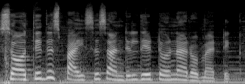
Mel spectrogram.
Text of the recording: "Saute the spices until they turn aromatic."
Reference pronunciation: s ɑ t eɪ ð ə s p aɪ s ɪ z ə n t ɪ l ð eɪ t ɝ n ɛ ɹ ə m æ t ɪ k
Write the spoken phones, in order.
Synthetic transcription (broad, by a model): s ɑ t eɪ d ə s p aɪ s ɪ s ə n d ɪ l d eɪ t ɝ n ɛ ɹ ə m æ t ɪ k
